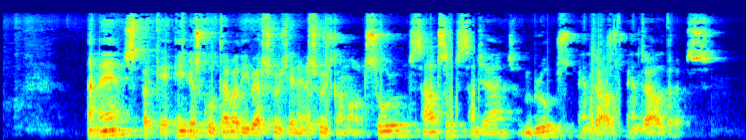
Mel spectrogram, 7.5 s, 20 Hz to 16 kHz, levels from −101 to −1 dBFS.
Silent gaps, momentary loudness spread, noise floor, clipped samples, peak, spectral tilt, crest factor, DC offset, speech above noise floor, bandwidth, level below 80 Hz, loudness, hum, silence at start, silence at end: none; 8 LU; -61 dBFS; under 0.1%; -8 dBFS; -2.5 dB/octave; 20 dB; under 0.1%; 33 dB; 11.5 kHz; -64 dBFS; -27 LUFS; none; 0.9 s; 0.3 s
